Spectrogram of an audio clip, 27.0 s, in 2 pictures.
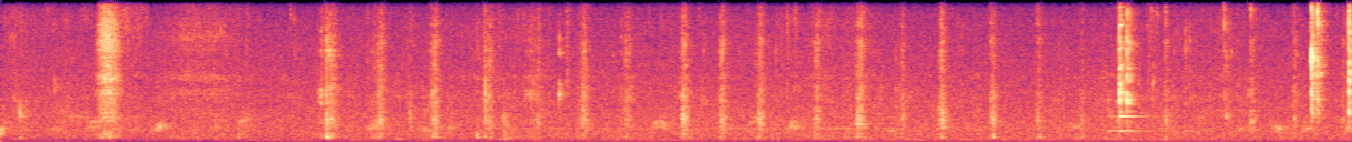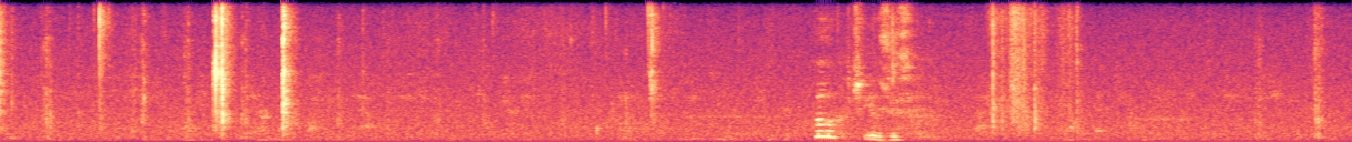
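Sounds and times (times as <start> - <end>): chewing with wet mouth clicks: 3.2 - 17.3.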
